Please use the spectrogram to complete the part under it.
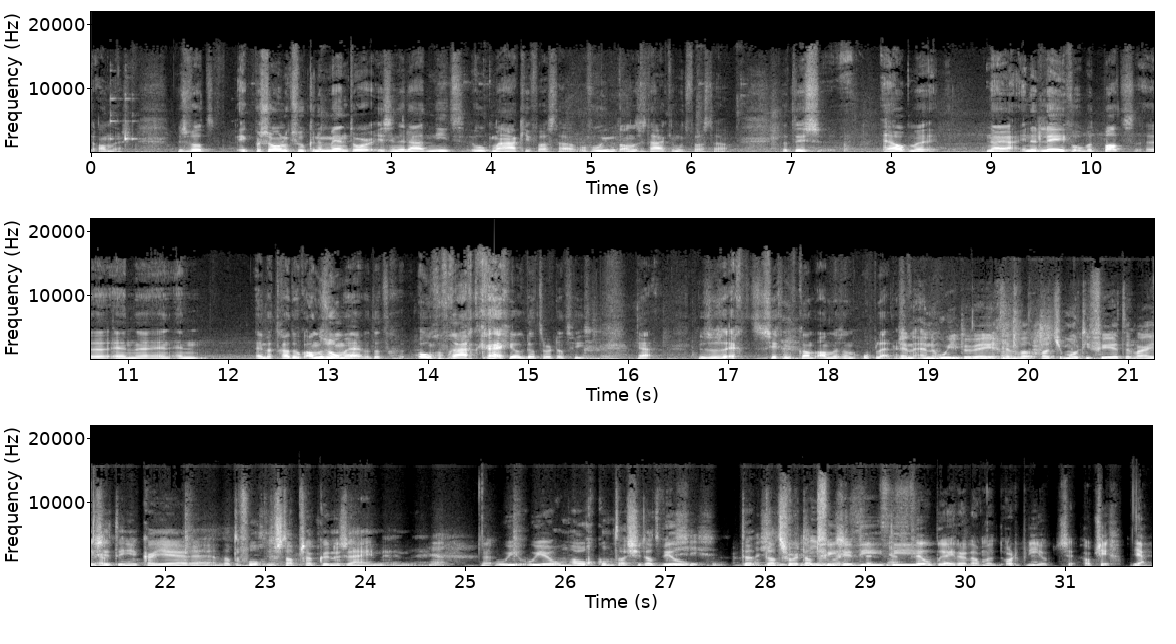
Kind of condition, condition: setting, busy venue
